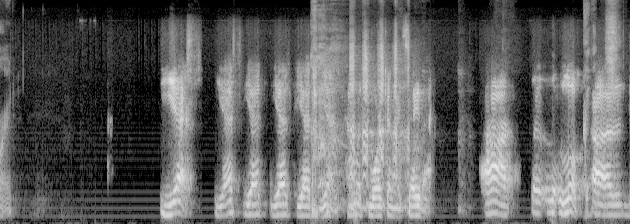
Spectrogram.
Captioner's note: laughter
